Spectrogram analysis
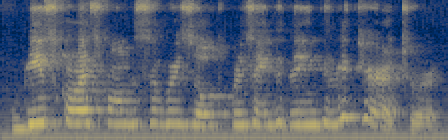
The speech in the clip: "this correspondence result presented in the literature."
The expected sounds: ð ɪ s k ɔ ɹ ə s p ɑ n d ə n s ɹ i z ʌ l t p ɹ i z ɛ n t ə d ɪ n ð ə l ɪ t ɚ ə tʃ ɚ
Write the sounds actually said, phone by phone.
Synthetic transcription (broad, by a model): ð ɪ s k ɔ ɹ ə s p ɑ n d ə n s ɹ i z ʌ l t p ɹ i z ɛ n t ə d ɪ n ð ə l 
